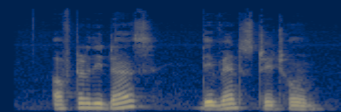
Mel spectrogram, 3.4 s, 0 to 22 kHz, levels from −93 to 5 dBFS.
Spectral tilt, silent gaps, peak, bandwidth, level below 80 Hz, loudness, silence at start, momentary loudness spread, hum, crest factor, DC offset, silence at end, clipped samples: -6.5 dB/octave; none; -18 dBFS; 15 kHz; -82 dBFS; -34 LUFS; 0.55 s; 9 LU; none; 16 dB; under 0.1%; 0.25 s; under 0.1%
